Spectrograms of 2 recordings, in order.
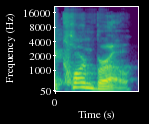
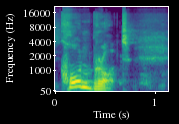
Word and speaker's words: Kornbrot: And I asked him, how would you like me to pronounce this? And he says, you could just say corn bro. And I'm like, I don't know. That sounds like a surfing term. I'm not going to go with corn bro. I'm going to say the correct pronunciation, which is Kornbrot.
